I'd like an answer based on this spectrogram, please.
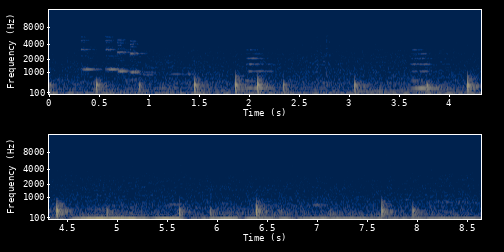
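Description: Faint tapping and scraping of a marker pen writing on a whiteboard, letter by letter, with a few brief squeaks of the tip on the board.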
